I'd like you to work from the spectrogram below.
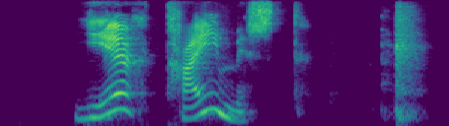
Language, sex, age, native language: Icelandic, female, 30-39, Icelandic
